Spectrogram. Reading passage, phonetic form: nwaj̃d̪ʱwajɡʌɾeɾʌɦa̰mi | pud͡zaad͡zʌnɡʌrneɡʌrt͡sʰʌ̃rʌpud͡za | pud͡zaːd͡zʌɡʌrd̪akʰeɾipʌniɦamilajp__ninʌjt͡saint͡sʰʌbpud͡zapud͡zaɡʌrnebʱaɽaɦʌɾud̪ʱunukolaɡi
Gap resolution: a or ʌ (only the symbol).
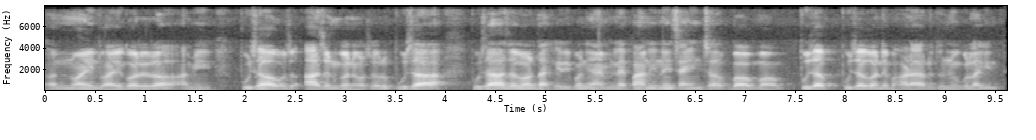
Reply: a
